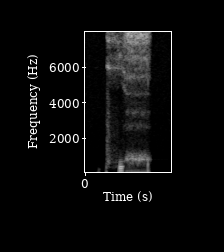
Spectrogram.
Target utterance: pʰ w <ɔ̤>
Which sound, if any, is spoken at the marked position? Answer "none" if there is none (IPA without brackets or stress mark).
ɔ̤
